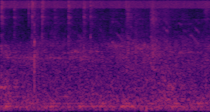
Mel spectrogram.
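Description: Quiet room tone with a few faint light ticks from a paintbrush against a steel palette plate as watercolour paint is diluted.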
